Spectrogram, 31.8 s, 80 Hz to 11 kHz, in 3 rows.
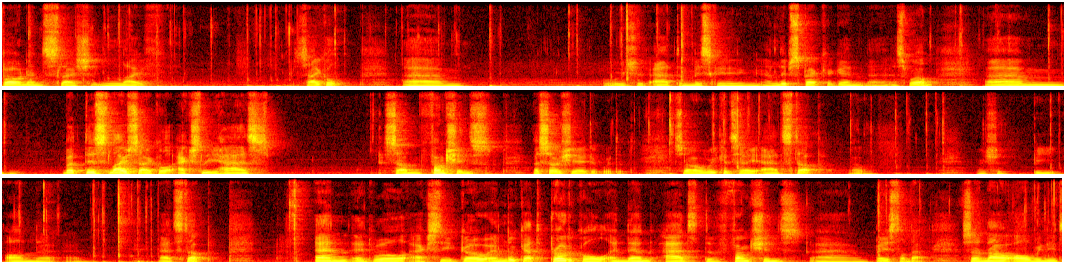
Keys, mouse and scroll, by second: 0.3 /, 3.9 ctrl+s, 4.9 Tab, 9.8 alt+f, 10.5 alt+f, 19.5 alt+f, 19.8 alt+f, 31.2 BackSpace.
